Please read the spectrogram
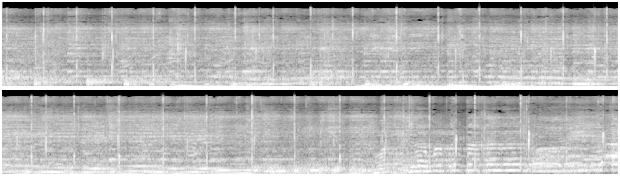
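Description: Hindu devotional music: voices singing in a chant-like style, with long held notes over a regular percussion beat.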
